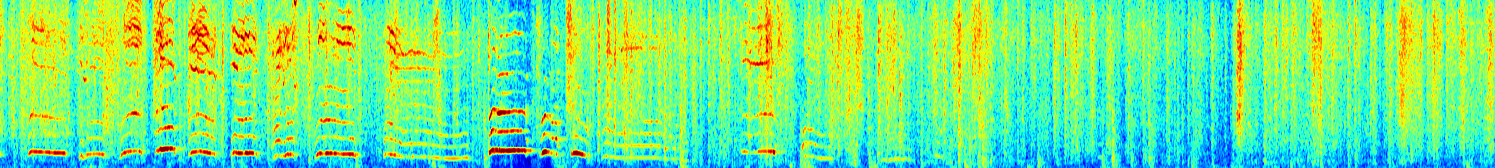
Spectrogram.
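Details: Doberman puppies aged six weeks and five days playing together with a flirt pole, giving repeated high whining yelps that rise and fall, many in the first ten seconds, then fading into scuffling and rustling play noise.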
